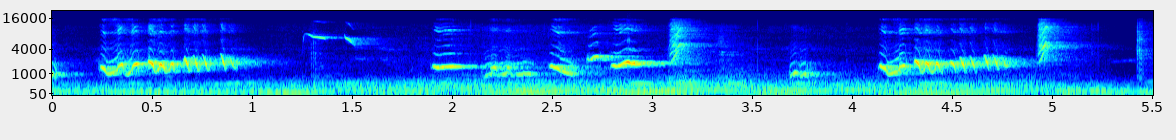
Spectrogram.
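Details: White-rumped shama, Aceh form, singing with isian: rich slurred whistles rising in pitch alternate with short piercing high notes and flat whistles, over a steady low rumble.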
